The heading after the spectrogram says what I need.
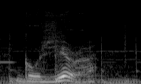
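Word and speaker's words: ゴジラ: This is a shout out to all of my folks who love stuff like Godzilla, aka the proper pronunciation from Japan is Gojira.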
